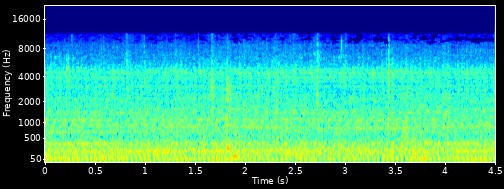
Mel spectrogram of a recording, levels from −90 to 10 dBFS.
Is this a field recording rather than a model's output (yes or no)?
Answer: yes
